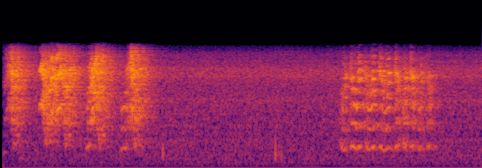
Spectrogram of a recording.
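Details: Pet Indian ringneck parakeet imitating dog barking indoors: four loud harsh bark-like bursts in quick succession, a pause, then a longer raspy harmonic call near the end.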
